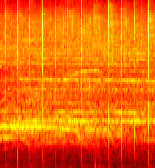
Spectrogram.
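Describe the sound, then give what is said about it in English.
A crowd bursts into steady, sustained applause as a band are introduced, with many hands clapping at once and cheering voices woven through, holding at a fairly loud, even level throughout. “So give them a round of applause, y'all.”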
